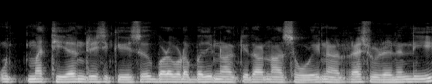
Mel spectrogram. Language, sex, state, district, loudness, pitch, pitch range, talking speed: Garhwali, female, Uttarakhand, Tehri Garhwal, -15 LUFS, 120 Hz, 115-125 Hz, 165 wpm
